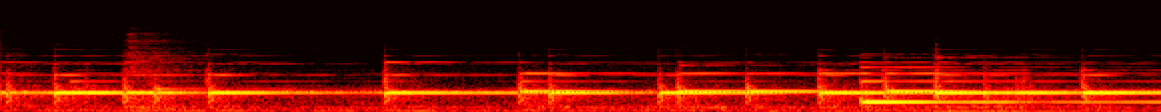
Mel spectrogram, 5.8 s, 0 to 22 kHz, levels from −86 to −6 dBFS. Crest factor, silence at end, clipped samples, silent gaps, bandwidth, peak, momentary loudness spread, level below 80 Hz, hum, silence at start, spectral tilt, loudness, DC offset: 14 dB; 0 s; under 0.1%; none; 5.2 kHz; -18 dBFS; 9 LU; -56 dBFS; none; 0 s; -8 dB/octave; -32 LUFS; under 0.1%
